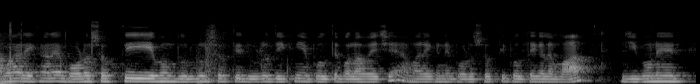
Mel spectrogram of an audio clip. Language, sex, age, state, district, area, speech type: Bengali, male, 60+, West Bengal, Paschim Bardhaman, urban, spontaneous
